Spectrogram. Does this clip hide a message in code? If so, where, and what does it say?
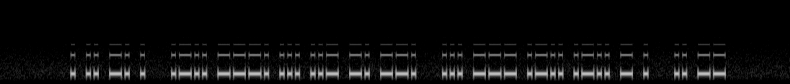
Yes: Morse code (with German letters) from 0.6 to 7.3 s, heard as a keyed tone, machine-sent, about 31 wpm, 500 Hz. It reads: EINE LÖSUNG SOLLTE IM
